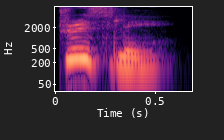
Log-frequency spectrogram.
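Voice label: "drizzly", British English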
